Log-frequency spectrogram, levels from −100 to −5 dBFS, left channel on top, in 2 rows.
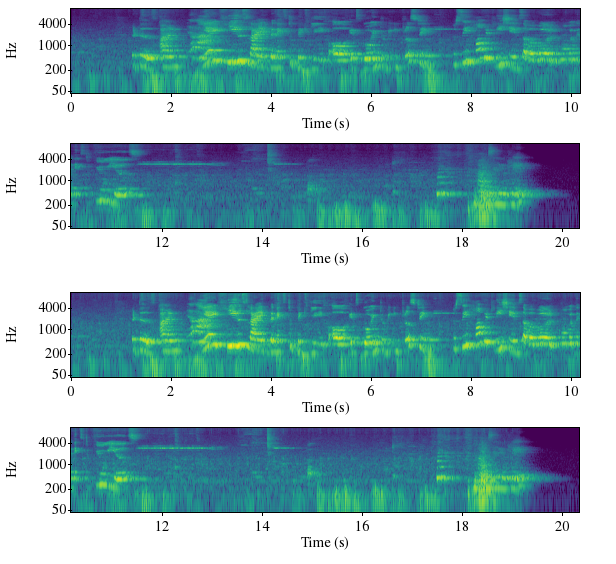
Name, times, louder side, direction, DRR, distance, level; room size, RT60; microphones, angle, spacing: voice 1, 1.2-4.2 4.5-7.2 7.8-10.3 10.7-11.3 12.1-12.3 14.9-15.0 17.5-17.7 18.2-18.7, right 5 dB, 50° right, 6 dB, 0.3 m, -22 dB
voice 2, 18.1-19.2, left 1 dB, 5° right, -10 dB, 1.0 m, -30 dB
3.3 x 2.3 x 3.1 m, 0.88 s
head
